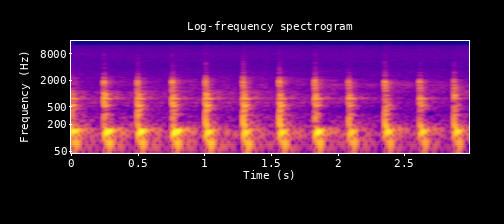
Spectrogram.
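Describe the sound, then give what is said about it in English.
Rapid, steady knocking on a door, about a dozen firm raps in quick even rhythm, clear with no voices over it. “You see, the lukewarm Christian, lukewarm church needs to listen very carefully as the Savior knocks.”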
